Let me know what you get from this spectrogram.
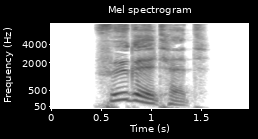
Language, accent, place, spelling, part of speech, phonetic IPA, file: German, Germany, Berlin, vögeltet, verb, [ˈføːɡl̩tət], De-vögeltet.ogg
- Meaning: inflection of vögeln: 1. second-person plural preterite 2. second-person plural subjunctive II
